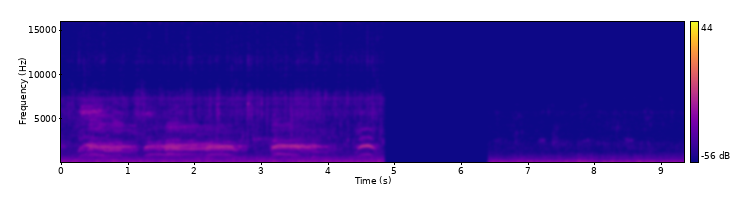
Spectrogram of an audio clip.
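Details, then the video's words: Seagulls in flight over a river give a run of harsh, nasal calls in quick succession for about five seconds, then a short silence, then only the low murmur of flowing water. "Flying Seagulls Over River 🕊️ | Чайки над рекой"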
